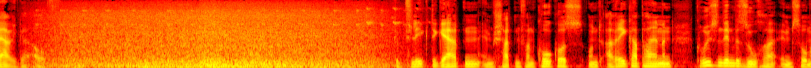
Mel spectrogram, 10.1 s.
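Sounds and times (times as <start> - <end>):
speech: 0.0 - 0.8, 5.0 - 10.1
sea waves breaking on a beach: 0.4 - 5.1.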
